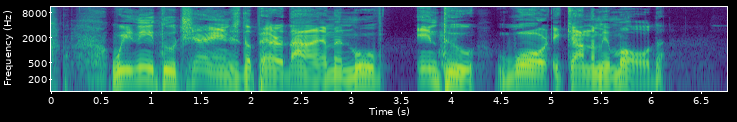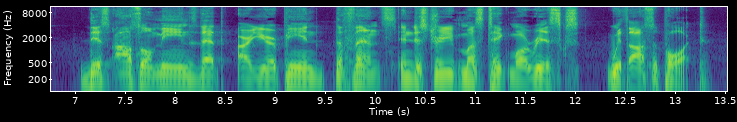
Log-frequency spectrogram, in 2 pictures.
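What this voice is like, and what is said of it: Put-on French or Zelensky-like accent. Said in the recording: “Is that French or is that more Zelensky? ... I was getting a little Zelensky.”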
